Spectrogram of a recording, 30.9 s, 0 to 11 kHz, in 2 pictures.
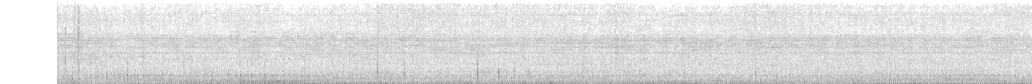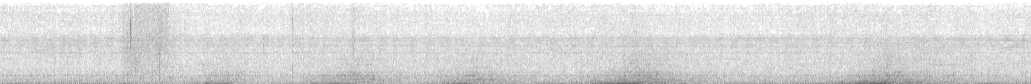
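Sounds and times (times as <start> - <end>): car engine idling and revving: 0.9 - 30.9.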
